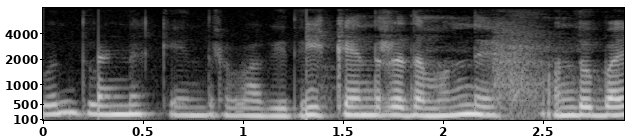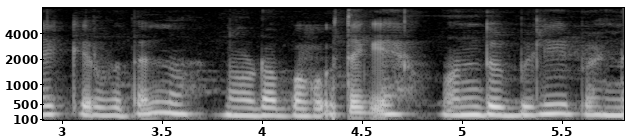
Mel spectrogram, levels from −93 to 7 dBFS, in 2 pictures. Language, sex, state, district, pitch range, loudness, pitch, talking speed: Kannada, female, Karnataka, Bellary, 205-230 Hz, -15 LUFS, 215 Hz, 135 wpm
